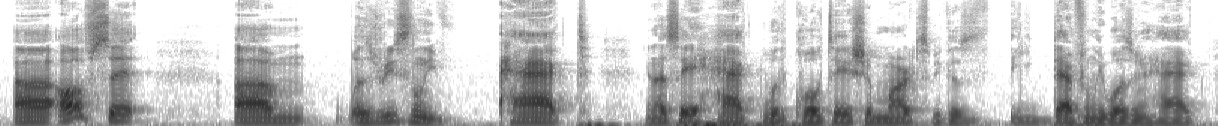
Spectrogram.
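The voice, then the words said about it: Sick, hoarse, fading voice. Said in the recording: “I'm sick as shit... my voice is nearly gone. I'm sniffling. I'm coughing.”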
